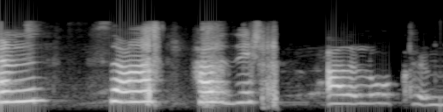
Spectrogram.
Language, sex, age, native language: Icelandic, male, 10, Icelandic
